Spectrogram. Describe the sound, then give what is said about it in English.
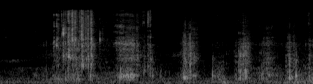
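Loud, crisp crunching of Zapp's Cajun Dill Gator-tator kettle-style potato chips being chewed, several bright crackly bursts in an uneven rhythm with short pauses between bites, and no talking. “So we're going to go with Cajun Dill Gator-tator kettle style chips from Zapp's. So let's give these a shot.”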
